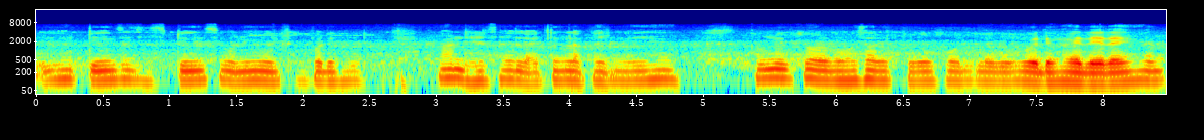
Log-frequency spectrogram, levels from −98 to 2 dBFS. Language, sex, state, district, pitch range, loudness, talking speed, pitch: Hindi, male, Madhya Pradesh, Katni, 105-115 Hz, -20 LUFS, 115 wpm, 110 Hz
